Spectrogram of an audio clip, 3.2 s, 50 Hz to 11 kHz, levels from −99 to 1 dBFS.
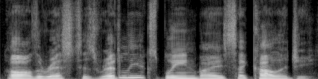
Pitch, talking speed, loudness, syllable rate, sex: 165 Hz, 150 wpm, -18 LUFS, 4.9 syllables/s, male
